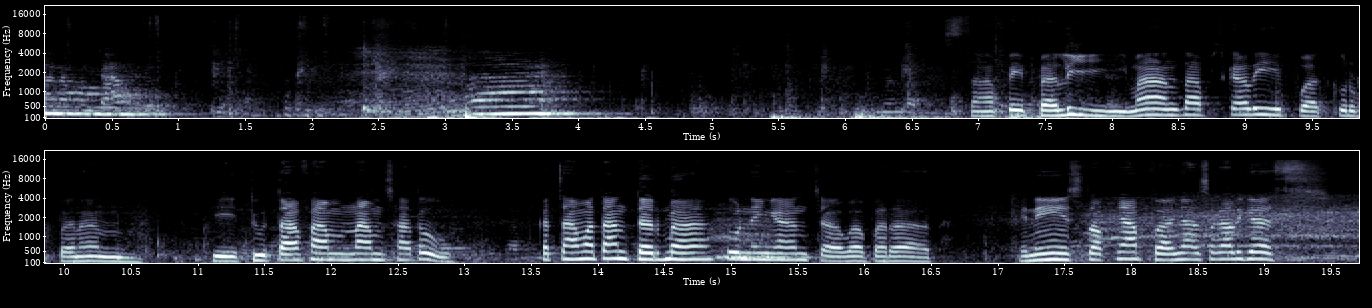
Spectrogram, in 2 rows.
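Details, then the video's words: Bull with a thick 'concrete' neck, young and not yet showing adult teeth, raging in its pen at Duta Farm 61, Kuningan, West Java, Indonesia, gives a string of loud harmonic moos, some rising and falling, with voices and pen clatter between them. "SAPI LEHER BETON NGAMUK DI KANDANG"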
